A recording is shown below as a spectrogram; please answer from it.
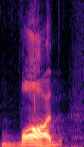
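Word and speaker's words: ضاد: you go right here you want to ensure that you are using the side of your tongue the side not the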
